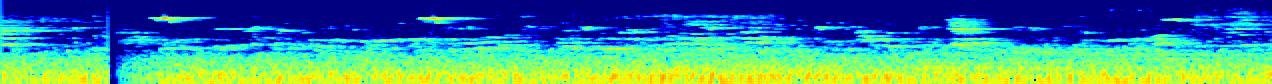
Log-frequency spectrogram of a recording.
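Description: Small birds chirping in short, scattered calls over a steady low rumble, with a brief dropout in the audio about half a second in.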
